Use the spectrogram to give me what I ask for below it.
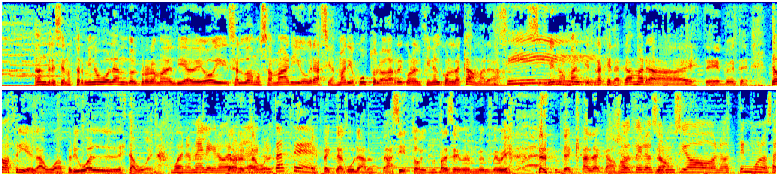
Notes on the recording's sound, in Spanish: Portal Argentina transmite desde el Festival de Cine de Mar del Plata desde el hotel Merit.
